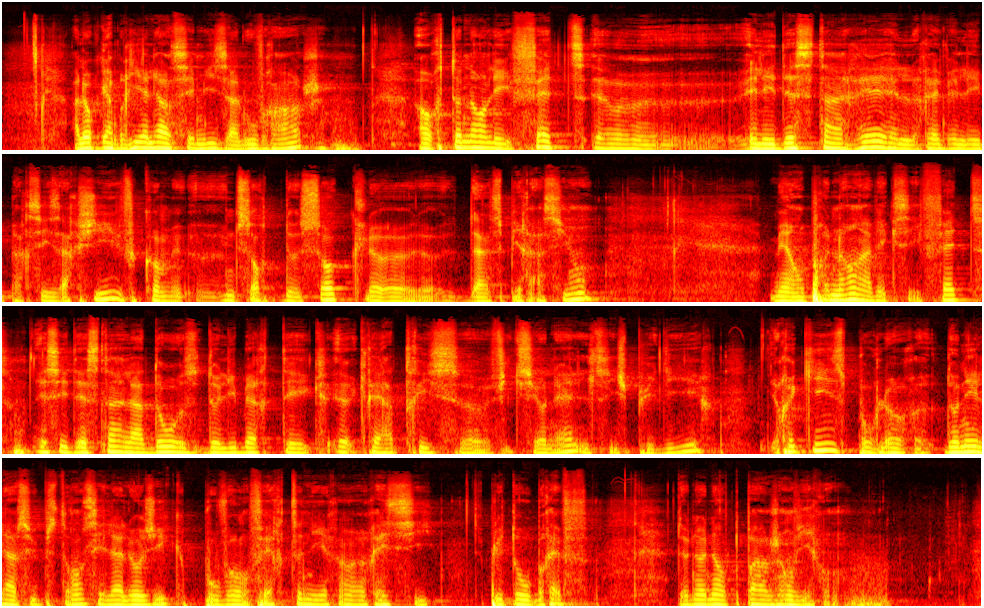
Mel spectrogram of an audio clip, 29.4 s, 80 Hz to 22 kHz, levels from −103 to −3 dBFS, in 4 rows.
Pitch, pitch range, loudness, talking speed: 130 Hz, 120-140 Hz, -26 LUFS, 130 wpm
